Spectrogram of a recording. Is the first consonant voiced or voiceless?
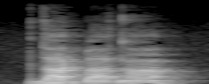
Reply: voiced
